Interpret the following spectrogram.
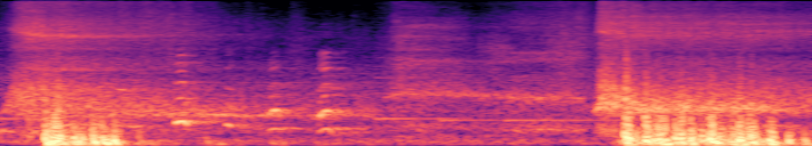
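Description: A man blowing out two hard, exasperated breaths right onto the microphone, a short one just after the start and a longer one about three seconds in, each a loud rush of air.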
